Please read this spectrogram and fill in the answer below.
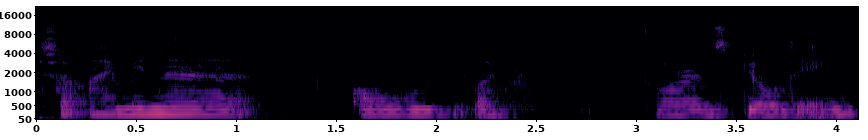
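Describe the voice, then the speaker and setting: A woman's medium-pitched, somewhat breathy voice with a dark, mellow tone, monotone, flat intonation and a very slow pace. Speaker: travel vlogger. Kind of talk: casual vlog narration. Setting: hotel room; walking outdoors in city. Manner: whispering; casual, filler-heavy.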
